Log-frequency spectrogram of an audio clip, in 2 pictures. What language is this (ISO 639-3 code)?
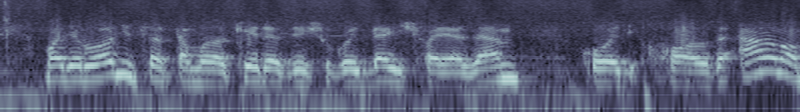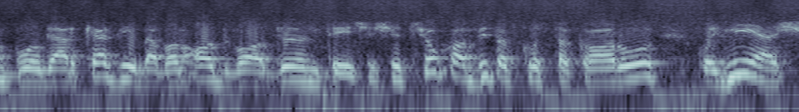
hun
